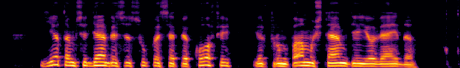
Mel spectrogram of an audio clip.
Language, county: Lithuanian, Vilnius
